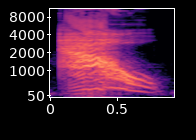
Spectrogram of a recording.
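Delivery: sharp loud ow; pained yelp. Real, not acted. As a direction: yelp in pain. Took fall damage.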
